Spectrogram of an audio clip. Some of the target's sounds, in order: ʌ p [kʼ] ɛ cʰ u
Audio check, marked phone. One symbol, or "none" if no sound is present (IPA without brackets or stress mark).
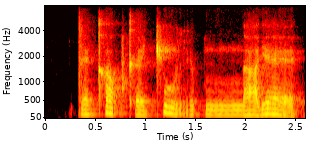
kʼ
